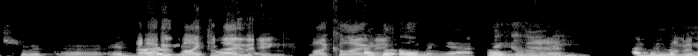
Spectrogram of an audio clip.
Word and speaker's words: Oeming: Michael Oeming, yeah. Oeming. I've been looking at Michael Oeming's work a lot, and Darwin Cook, of course,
